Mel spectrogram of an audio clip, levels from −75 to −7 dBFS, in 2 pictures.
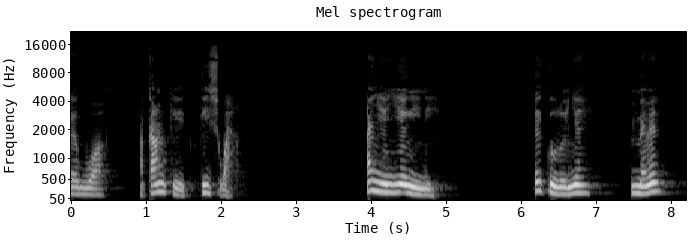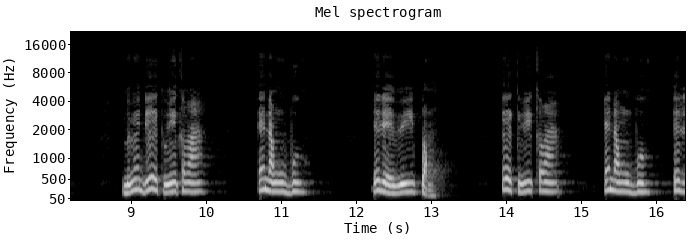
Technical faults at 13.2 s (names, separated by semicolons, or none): HE-AAC compression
